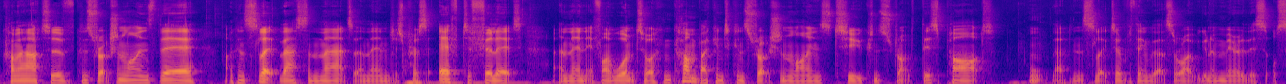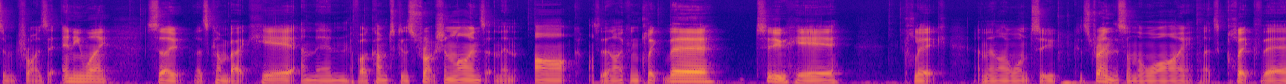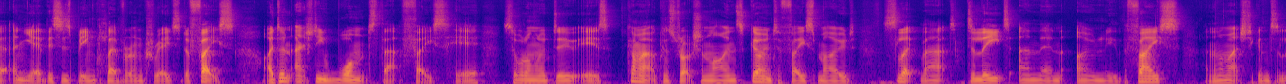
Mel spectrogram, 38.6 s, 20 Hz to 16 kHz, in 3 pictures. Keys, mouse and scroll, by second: 1.4 click, 2.6 shift+click, 4.0 f, 5.2 click, 6.0-6.3 scroll up 1, 6.3 middle click, 8.8 middle click, 10.2 shift+middle click, 11.3 middle click, 11.8 scroll down 1, 12.0 middle click, 14.1 click, 14.7 scroll up 1, 15.1 shift+middle click, 16.8 click, 18.8 Escape, 19.3 click, 21.7 click, 23.4 y, 24.8 click, 25.6 middle click, 30.9 Tab, 31.9 click, 32.8 Tab, 33.8 click, 35.3 Delete, 37.2 click, 38.3 shift+click.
